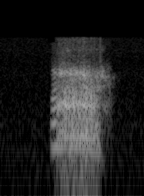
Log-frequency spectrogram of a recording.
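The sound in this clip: A dog growls at an animal outside in the pitch-black night, one rough, noisy burst lasting about half a second, heard alone without any talk.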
